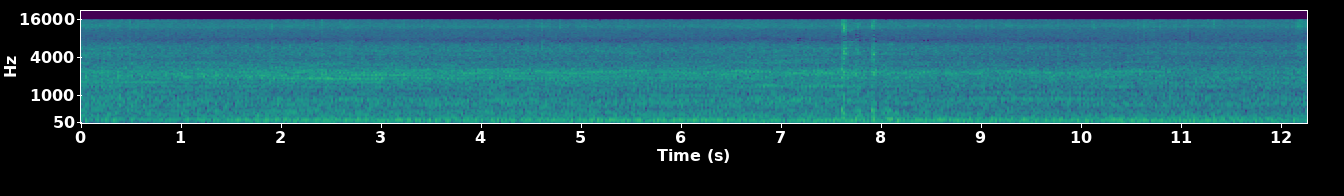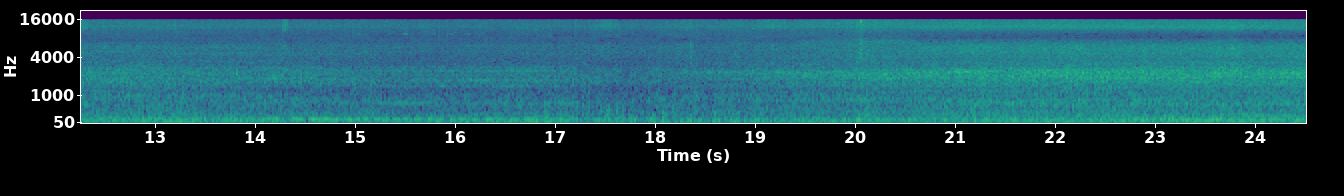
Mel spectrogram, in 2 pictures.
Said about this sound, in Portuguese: o motorhome tá em primeira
